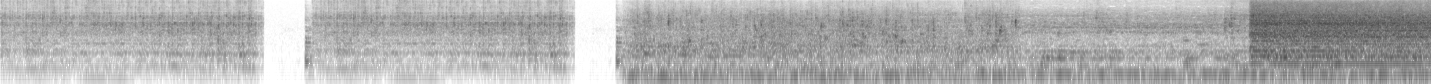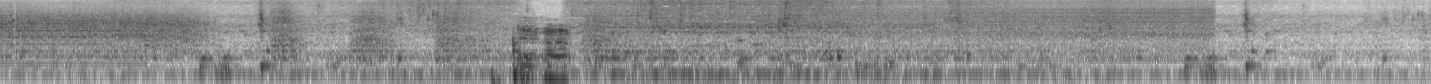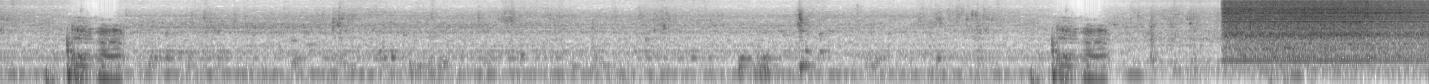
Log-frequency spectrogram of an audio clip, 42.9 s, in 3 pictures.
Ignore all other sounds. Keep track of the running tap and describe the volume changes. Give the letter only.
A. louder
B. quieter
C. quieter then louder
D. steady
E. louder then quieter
E.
